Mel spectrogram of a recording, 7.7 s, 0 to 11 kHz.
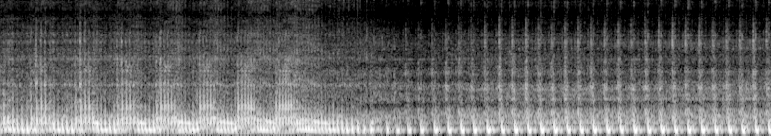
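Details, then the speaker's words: Honda TMX 125 (2016) tricycle after a DIY tune-up, valve clearance adjusted to 0.8: after a brief blip it settles into an even, steady single-cylinder idle; the earlier valve tick is gone; normal idle. "So kanina medyo may lagitik eh Inulit ko mga idol ayan wala"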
